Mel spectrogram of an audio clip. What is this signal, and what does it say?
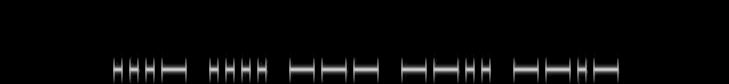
Morse code, heard as a keyed tone, about 15 wpm, 700 Hz. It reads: VHOZQ
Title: Code Groups - 5 Letters - 15wpm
